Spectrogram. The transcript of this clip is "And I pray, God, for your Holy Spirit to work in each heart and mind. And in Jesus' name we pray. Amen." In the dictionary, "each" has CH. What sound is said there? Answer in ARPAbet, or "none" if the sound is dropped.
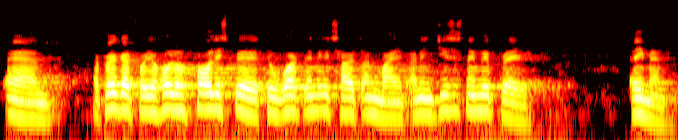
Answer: S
